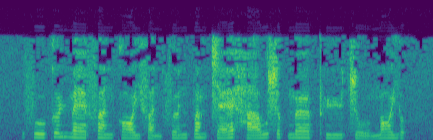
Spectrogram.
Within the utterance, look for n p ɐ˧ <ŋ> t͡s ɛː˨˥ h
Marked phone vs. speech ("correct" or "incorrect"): incorrect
